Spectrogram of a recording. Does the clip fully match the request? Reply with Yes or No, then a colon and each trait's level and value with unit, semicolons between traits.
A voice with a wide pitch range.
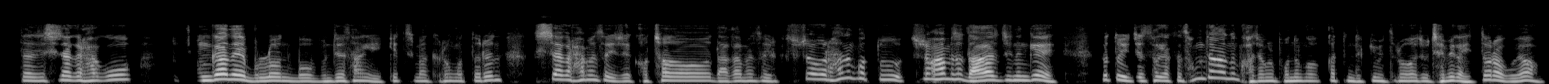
No: average, 4.5 semitones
